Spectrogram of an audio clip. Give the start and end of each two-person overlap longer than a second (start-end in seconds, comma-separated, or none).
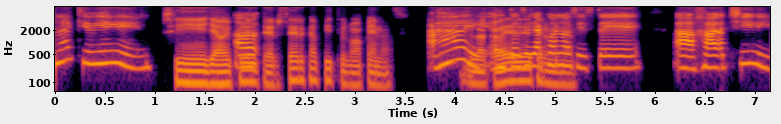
4.0-5.2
